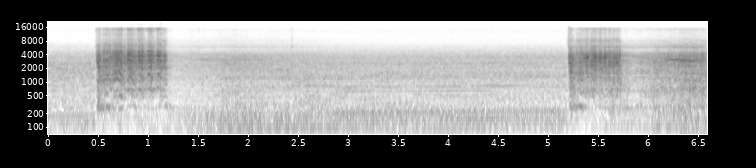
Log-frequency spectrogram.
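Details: Maruti Suzuki 800 while cranking, clutch pedal also tight: two short harsh gritty bursts under a second each with quieter engine sound between; abnormal starter noise on starting.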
